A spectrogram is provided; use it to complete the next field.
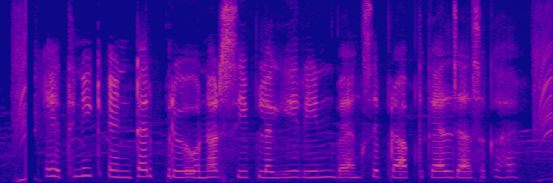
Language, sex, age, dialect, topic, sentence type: Magahi, female, 18-24, Central/Standard, banking, statement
